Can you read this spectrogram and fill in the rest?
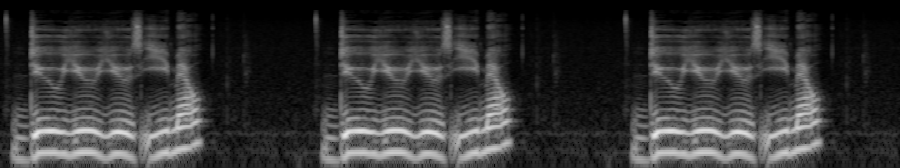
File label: do you use email slow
